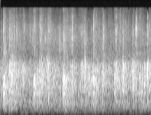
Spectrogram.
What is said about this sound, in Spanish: ¿Le puede dar un aplauso al Señor, hermano?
